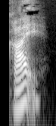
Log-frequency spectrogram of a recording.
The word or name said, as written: grejer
